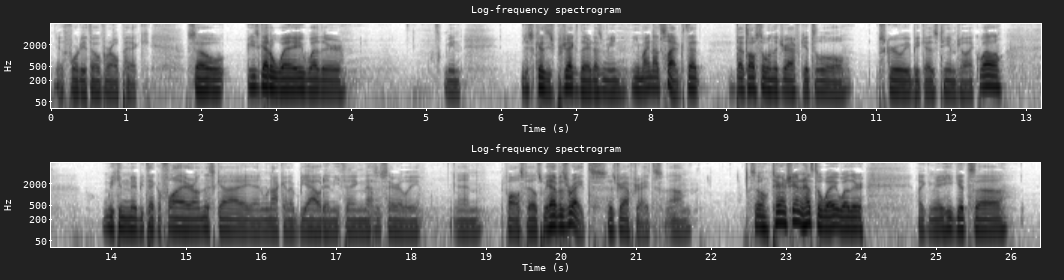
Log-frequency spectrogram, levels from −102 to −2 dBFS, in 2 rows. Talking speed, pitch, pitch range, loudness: 180 wpm, 100 Hz, 95-115 Hz, -21 LUFS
